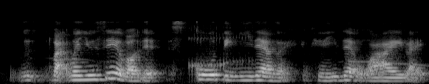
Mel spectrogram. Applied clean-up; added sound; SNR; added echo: neural separator model SepFormer DNS4.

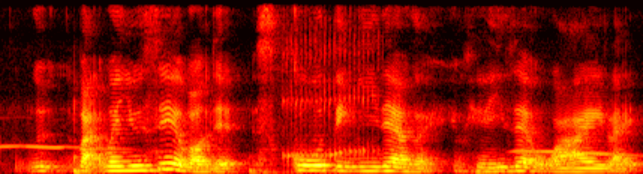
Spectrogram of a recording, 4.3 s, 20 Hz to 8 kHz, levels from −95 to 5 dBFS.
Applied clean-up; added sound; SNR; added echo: none; Breathing; 19 dB; reverberation time 0.3 s.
